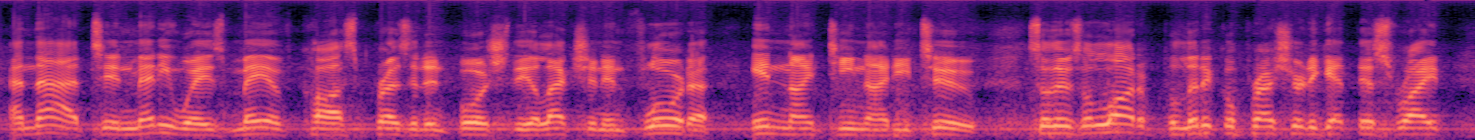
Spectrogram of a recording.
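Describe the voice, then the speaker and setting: Speaking quickly with few pauses in a voice on the high side, a man delivers a live, unscripted news report outdoors. He explains things as he goes and corrects himself, and the outdoor location recording has clear noise.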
